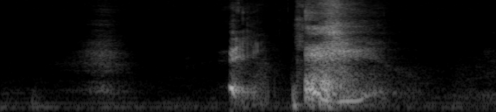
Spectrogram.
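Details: Two people sneezing together: a quick inhalation followed by two sneezes in close succession, the second louder and voiced.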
